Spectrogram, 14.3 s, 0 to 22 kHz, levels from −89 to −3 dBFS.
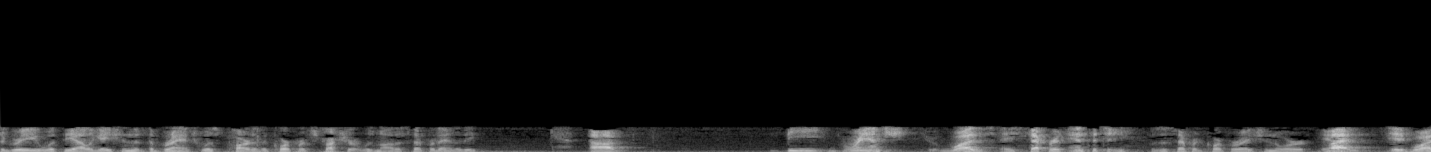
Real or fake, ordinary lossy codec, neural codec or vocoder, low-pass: real; MP3, 16 kbps; none; 3.6 kHz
